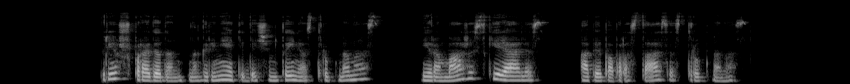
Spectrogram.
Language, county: Lithuanian, Marijampolė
